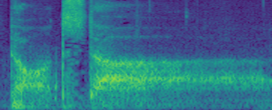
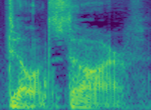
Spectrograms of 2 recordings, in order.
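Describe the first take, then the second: First: Breathy whispered Don't Starve. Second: Low, gruff Snake growl; Snake's voice. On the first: Shown as a demonstration. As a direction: whisper it softly. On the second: Pretend. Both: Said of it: "Can we hear you say Don't Starve in Snake's voice".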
